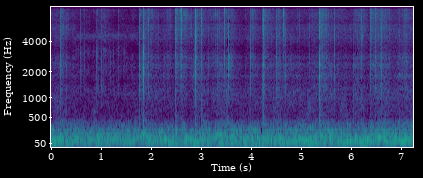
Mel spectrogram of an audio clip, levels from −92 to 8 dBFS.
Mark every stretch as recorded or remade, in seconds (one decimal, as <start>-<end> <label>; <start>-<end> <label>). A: 0.0-0.5 remade; 0.5-1.5 recorded; 1.5-7.3 remade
